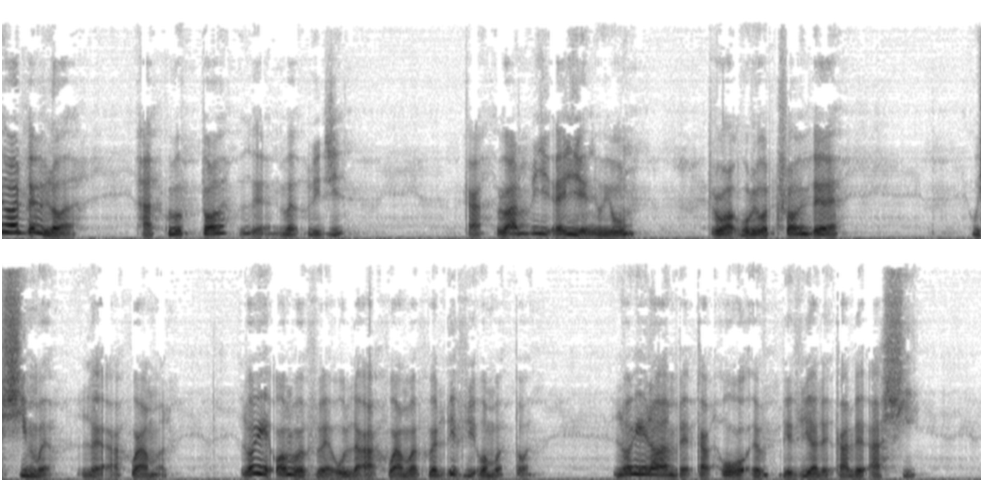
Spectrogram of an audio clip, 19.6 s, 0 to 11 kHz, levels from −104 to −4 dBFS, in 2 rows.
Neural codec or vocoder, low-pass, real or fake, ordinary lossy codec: autoencoder, 22.05 kHz, a latent of 192 numbers a frame, VITS, trained on many speakers; 9.9 kHz; fake; MP3, 48 kbps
